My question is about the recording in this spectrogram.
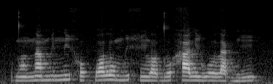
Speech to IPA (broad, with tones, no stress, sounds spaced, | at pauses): d ɔ̃˨ n ã˧ m i˧ n i˧ h o˨ ɡ͡b ɔ˨˦ l o˦˨ m i˧ h ĩ˨ l ɔ˨ d o˨˦ h a˧ l i˨ w o˨ l a˨ ɡ͡b ĩ˨˦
